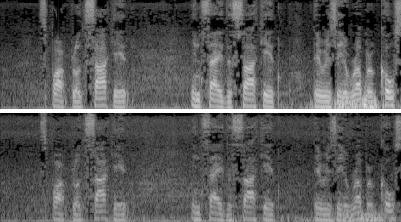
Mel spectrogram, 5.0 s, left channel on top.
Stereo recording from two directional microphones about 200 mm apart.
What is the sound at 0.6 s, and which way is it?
Speech, 50° left (ahead or behind).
